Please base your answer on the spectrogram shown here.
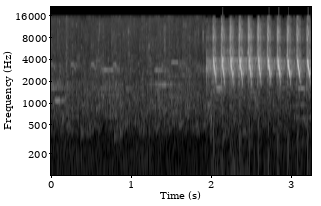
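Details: Bulbul known as kapas tembak, its coarse 'tembakan' song aimed at provoking fighter-type birds; faint whistles, then an abrupt run of loud sharp chips about four per second.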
